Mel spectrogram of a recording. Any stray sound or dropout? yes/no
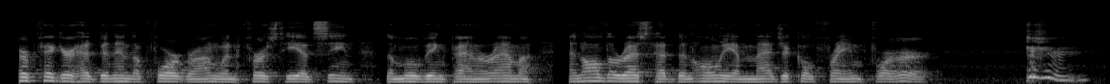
yes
